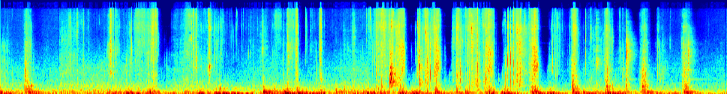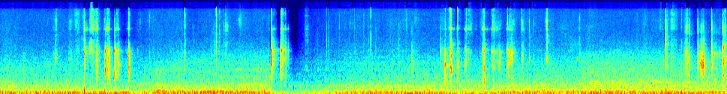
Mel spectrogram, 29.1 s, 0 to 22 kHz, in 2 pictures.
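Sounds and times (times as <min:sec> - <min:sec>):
slime squished by hand: 0:01.6 - 0:13.9.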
